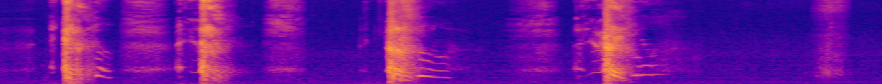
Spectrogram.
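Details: Female who is sick: four loud, sudden sneezes, each with a sharp burst and a trailing voiced tail, followed by softer nasal blowing sounds.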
